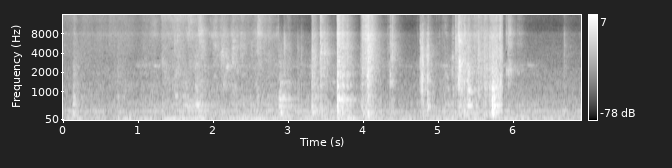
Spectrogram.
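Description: Plastic dishes clatter and knock in a sink.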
